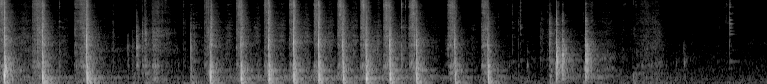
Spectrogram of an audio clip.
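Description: Knife chopping chocho (chayote) on a board for a jackfruit curry: a steady run of about fifteen crisp, close chops in quick rhythm, with a few scattered taps before and after.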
